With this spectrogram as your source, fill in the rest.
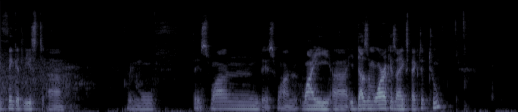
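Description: A young man talks calmly and explains into a close microphone.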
